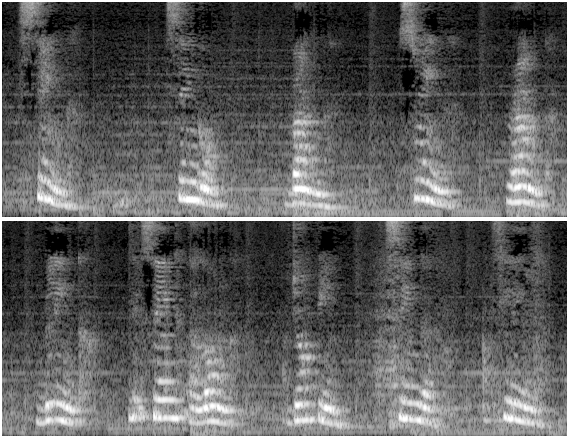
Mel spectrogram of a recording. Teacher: The sound is produced when the velum is lowered to allow free flow of air through the nasal cavity. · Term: voiced velar nasal sound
